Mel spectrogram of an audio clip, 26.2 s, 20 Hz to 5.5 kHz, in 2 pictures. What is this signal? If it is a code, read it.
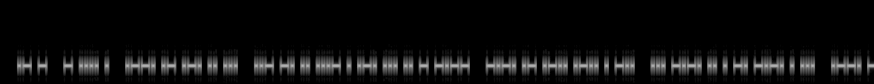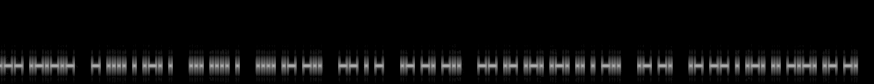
Morse code, heard as a keyed tone, about 31 wpm, 600 Hz. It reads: AT THE PARIS UNIVERSITY CALLED SCIENCES PO. THERE SHE HAD MET AND MARRIED AN AMERICAN
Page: Never 31wpm | CW med Gnister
